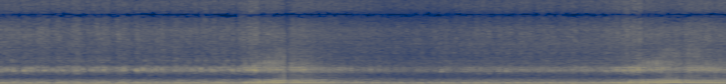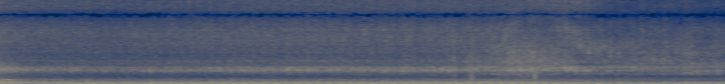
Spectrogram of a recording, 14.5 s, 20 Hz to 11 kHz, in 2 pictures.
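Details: 1972 Chevy Malibu Chevelle SS tribute, 350 V8 with mild cam, new Holley carburetor replacing oversized one, fresh tune-up, electric choke: steady idle with two quick rev blips rising and settling smoothly, no misses, knocks or hesitation; normal.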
